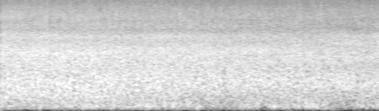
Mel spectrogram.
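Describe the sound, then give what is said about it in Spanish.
A steady, broad wash of surf rolls in from the sea onto a beach, heard from a bench on the seafront promenade: a continuous rushing hiss of waves on the shore with a faint windy edge and no voices. “De fondo, creo que escucháis el mar, ¿no? Estoy en la playa.”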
